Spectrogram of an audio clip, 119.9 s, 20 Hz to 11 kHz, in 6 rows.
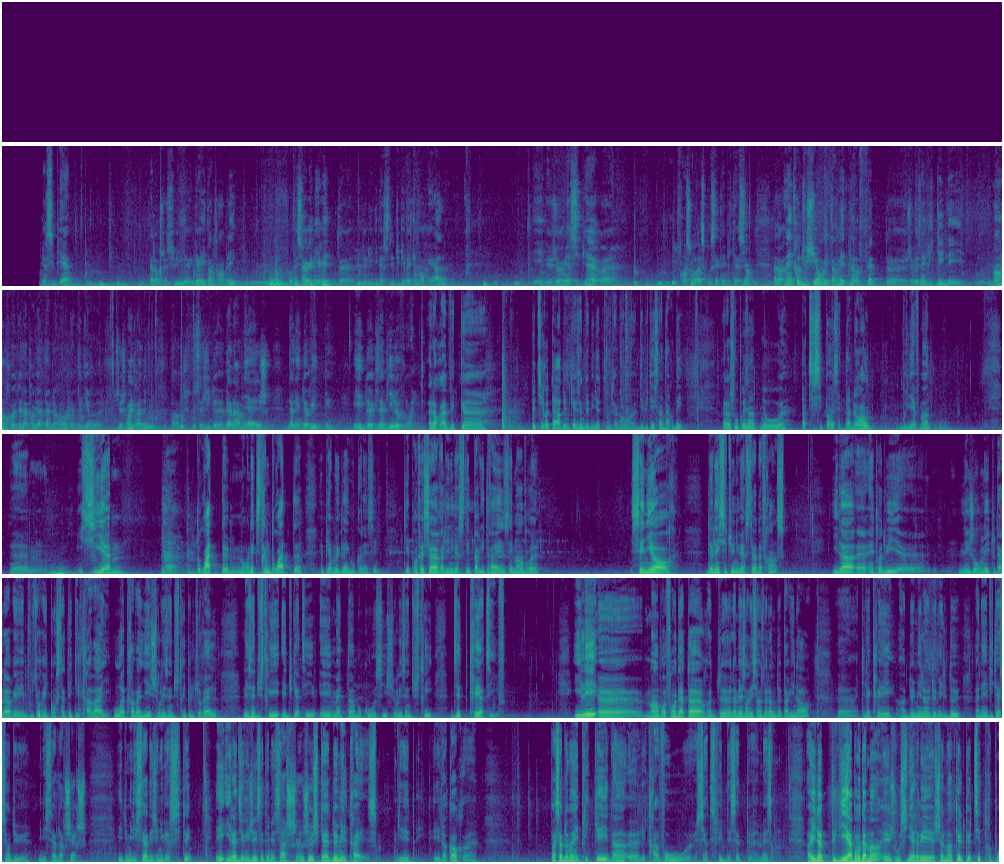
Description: L’industrialisation de l’éducation 1ère table ronde : Un cadre théorique pour appréhender les phénomènes d’industrialisation de la formation ?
